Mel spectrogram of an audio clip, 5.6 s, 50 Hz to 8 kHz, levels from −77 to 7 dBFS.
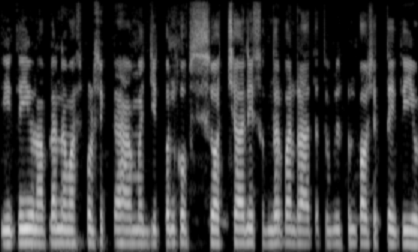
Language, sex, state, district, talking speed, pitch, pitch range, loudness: Marathi, male, Maharashtra, Chandrapur, 225 wpm, 160 Hz, 155-165 Hz, -16 LUFS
